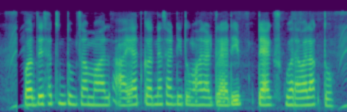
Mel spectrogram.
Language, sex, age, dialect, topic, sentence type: Marathi, female, 18-24, Varhadi, banking, statement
